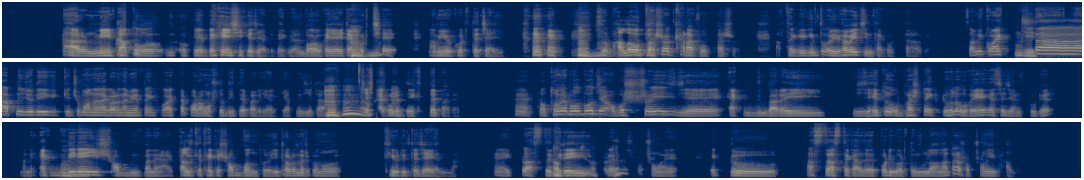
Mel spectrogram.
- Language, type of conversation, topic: Bengali, advice, বাচ্চাদের সামনে স্বাস্থ্যকর খাওয়ার আদর্শ দেখাতে পারছি না, খুব চাপে আছি
- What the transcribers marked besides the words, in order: scoff; laughing while speaking: "সো ভালো অভ্যাসও, খারাপ অভ্যাসও। আপনাকে কিন্তু ওইভাবেই চিন্তা করতে হবে"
